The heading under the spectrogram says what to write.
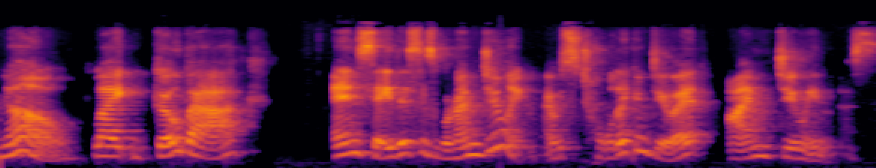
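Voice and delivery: ordinary talk, nothing marked

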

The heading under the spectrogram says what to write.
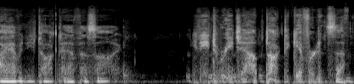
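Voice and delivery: hushed, whispered voice. Host talking on a show in a dark room, whispering. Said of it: "I don't know why I'm whispering".

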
